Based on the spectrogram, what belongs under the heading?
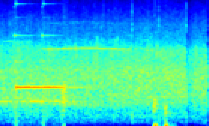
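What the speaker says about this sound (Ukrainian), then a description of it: "Йому знову аплодують стоячи." A standing ovation for Trump, a broad wash of crowd applause heard somewhat distant and steady, with a few brief tones and low thumps near the end.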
